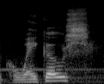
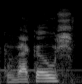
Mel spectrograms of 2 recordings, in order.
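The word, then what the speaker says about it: Kaweco: I have on the Kawakos. Or the Kavekos. It's German. I assume the W is supposed to be pronounced as V's.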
